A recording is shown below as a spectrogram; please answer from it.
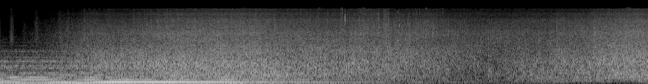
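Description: Waves washing onto a sandy beach, a steady rushing wash that swells up in the first second as the low tones of background music fade out over the first few seconds.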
